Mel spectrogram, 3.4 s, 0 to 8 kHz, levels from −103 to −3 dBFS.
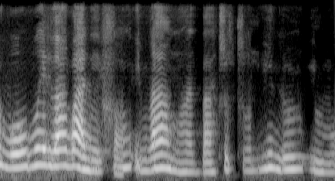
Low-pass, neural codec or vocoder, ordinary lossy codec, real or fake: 7.2 kHz; codec, 16 kHz in and 24 kHz out, 0.6 kbps, FireRedTTS-2 codec; Opus, 64 kbps; fake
